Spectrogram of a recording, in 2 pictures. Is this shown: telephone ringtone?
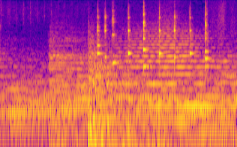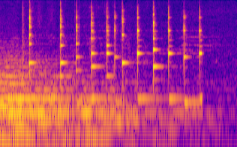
yes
